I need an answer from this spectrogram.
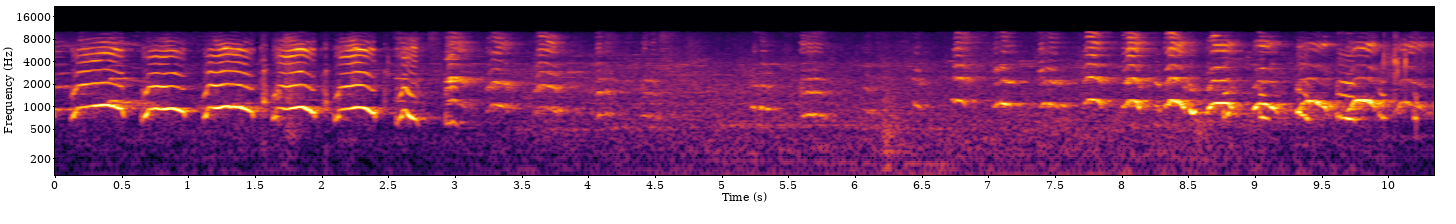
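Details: Young English Bulldog puppy giving insistent whines, a fast series of short, arched, squeaky cries at first, then a brief lull with soft noise, followed by more sustained, wavering whimpers.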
